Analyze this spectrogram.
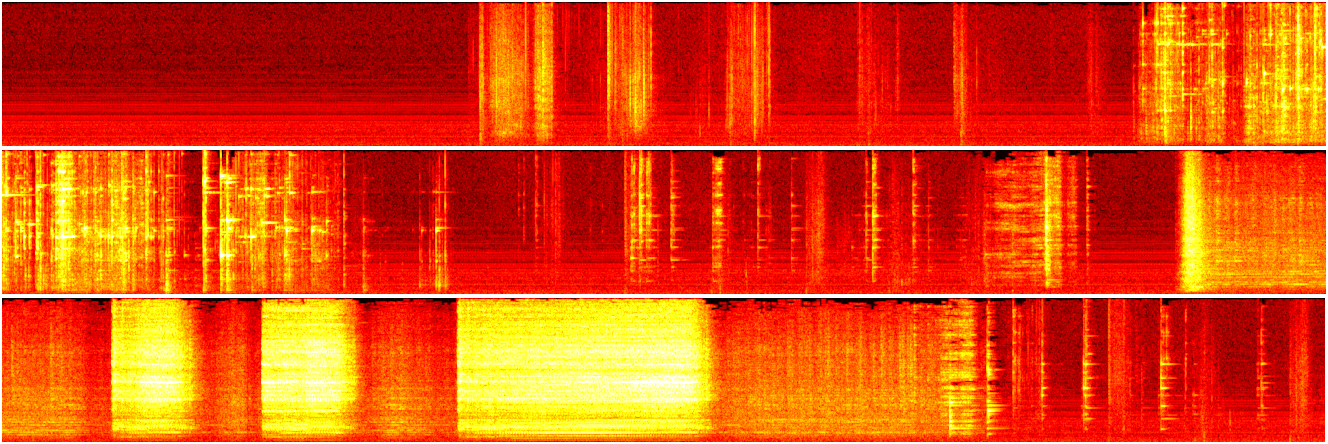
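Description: Metal tools clinking and scraping as they are handled on a workbench, with scattered clicks early on and a run of loud scraping strokes in the second half, the longest lasting about two seconds. A low steady hum runs underneath.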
